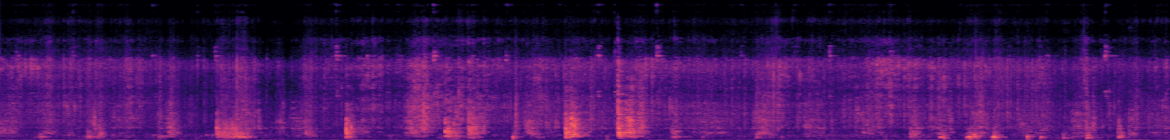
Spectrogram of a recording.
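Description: Curry leaves are stirred and fried for chitranna in a pan, giving repeated metallic scraping and clinking over a steady sizzle, loud and close.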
